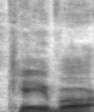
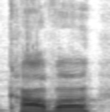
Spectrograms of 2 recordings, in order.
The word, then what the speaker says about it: Kaveh: respective tiers next up is Keva I think some people pronouncing Cava uh I put them like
